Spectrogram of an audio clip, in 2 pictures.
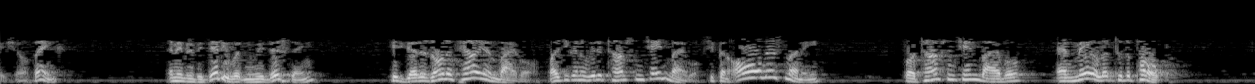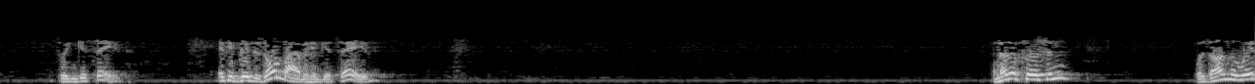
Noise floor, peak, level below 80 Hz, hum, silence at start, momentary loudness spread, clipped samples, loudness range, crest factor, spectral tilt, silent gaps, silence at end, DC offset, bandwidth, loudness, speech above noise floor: -53 dBFS; 0 dBFS; -62 dBFS; none; 0 s; 11 LU; under 0.1%; 4 LU; 18 dB; -12.5 dB/octave; none; 0 s; under 0.1%; 3.7 kHz; -17 LUFS; 37 dB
